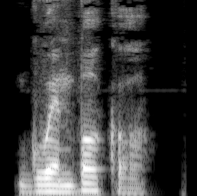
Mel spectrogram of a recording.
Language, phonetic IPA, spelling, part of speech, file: Polish, [ɡwɛ̃mˈbɔkɔ], głęboko, adverb, Pl-głęboko.ogg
